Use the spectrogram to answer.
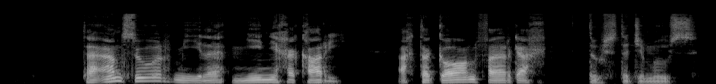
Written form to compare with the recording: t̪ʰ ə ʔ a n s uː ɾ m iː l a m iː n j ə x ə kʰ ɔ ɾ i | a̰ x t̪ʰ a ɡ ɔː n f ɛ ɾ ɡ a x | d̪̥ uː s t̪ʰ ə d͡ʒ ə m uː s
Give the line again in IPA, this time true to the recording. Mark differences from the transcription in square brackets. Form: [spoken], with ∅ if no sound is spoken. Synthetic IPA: t̪ʰ [a] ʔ a n s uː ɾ m iː l [ə] m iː n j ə x ə kʰ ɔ ɾ i | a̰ x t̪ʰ a ɡ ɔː n f ɛ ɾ ɡ a x | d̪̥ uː s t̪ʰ ə d͡ʒ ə m uː s

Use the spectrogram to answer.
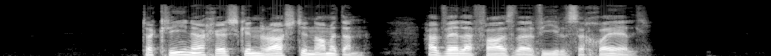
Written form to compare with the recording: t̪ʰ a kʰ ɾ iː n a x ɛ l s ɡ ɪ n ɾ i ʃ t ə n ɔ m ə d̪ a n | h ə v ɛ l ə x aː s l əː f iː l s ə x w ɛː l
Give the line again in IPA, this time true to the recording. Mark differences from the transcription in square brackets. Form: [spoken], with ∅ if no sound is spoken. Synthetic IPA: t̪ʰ a kʰ ɾ iː n a x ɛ [ɹ] s [k] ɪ n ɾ [a] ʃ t ə n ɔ m ə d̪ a n | h [a] v ɛ l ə [f] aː [z] l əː [v] iː l s ə x w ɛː l

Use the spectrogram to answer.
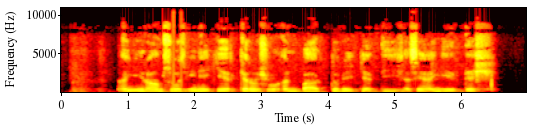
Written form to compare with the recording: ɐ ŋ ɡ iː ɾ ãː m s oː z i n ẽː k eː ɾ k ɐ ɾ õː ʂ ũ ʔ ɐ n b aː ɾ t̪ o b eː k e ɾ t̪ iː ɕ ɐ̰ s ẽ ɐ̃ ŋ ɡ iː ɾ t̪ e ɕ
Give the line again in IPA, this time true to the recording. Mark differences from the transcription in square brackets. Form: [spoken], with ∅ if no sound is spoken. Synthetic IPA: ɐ ŋ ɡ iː ɾ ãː m s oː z i n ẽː k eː ɾ k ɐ ɾ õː [ɕ] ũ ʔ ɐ n b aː ɾ t̪ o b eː k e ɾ [d̪] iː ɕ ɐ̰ s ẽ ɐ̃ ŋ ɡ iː ɾ [d̪] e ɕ

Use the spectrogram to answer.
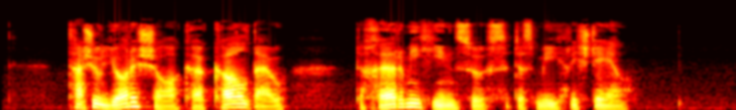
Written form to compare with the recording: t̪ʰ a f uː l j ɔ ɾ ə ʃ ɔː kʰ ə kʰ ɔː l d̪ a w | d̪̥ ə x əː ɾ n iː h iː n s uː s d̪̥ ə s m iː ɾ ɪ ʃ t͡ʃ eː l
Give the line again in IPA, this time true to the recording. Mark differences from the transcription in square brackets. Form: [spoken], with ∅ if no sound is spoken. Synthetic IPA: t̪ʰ a [ʃ] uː l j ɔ ɾ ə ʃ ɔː kʰ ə kʰ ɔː l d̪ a w | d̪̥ ə x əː ɾ [m] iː h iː n s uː s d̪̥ ə s m iː ɾ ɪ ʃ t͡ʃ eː l

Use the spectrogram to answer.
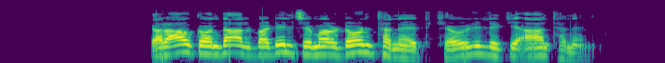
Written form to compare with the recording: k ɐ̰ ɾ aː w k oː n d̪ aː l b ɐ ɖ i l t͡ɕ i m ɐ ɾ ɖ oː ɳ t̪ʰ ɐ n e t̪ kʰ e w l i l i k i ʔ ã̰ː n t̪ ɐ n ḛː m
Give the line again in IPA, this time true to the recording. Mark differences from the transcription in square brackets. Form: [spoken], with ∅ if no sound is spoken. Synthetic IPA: k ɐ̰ ɾ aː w k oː n d̪ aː l b ɐ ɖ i l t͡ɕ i m ɐ ɾ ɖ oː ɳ t̪ʰ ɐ n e t̪ kʰ e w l i l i k i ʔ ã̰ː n [t̪ʰ] ɐ n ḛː m

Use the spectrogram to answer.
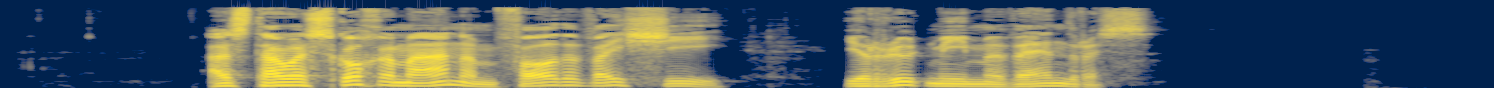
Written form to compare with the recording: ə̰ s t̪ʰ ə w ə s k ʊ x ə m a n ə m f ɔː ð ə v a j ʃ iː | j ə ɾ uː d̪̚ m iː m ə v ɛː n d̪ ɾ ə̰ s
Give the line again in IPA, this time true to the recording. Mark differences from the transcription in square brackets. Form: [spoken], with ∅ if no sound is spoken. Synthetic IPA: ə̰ s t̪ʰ [a] w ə s k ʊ x ə m a n ə m f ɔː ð ə v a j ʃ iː | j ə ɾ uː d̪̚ m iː m ə v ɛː n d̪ ɾ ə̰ s

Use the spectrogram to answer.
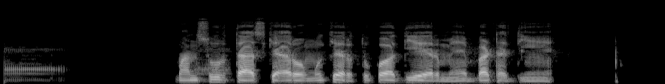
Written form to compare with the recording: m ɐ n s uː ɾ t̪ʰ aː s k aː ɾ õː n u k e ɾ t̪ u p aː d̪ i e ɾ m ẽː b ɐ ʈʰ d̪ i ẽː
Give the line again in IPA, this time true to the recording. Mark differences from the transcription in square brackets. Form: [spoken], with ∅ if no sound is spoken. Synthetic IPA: m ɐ n s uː ɾ [t̪] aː s k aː ɾ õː [m] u k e ɾ t̪ u p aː d̪ i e ɾ m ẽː b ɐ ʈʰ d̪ i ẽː

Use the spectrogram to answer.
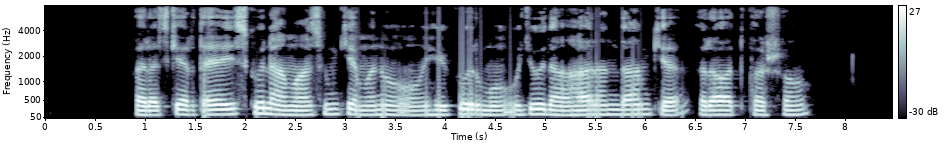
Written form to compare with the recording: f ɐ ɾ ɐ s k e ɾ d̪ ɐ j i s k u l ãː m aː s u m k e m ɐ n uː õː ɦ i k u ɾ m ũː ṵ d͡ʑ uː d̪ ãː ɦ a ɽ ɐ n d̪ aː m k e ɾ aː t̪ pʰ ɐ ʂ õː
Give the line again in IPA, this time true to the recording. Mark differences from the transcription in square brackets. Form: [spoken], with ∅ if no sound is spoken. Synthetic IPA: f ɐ ɾ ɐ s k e ɾ [t̪] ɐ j i s k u l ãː m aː s u m k e m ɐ n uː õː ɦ i k u ɾ m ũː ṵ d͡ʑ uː d̪ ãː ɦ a [ɾ] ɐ n d̪ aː m k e ɾ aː t̪ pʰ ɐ ʂ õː

